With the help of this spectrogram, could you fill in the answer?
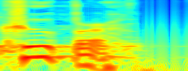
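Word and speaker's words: Cowper: famous hymn writer named William Cooper cewper Burgess pronounced Cooper and he had some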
